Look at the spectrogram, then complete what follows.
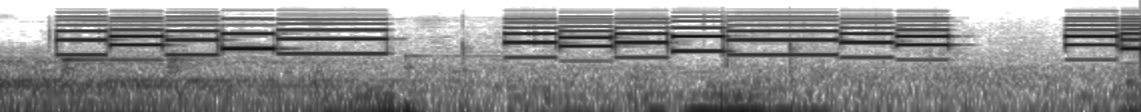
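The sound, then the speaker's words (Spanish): A loud electronic ringtone for an incoming phone call, with bright repeating melodic phrases broken by two brief pauses. “en otro lado de Ciudad Paleta, la prima recibe una llamada.”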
